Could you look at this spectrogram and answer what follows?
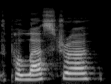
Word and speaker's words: Palestra: How do you pronounce it? The Palestra?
